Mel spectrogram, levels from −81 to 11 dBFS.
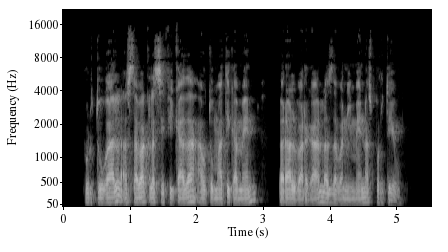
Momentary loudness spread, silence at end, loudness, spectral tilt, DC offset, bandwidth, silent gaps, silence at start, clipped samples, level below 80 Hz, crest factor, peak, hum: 10 LU; 0.45 s; -20 LUFS; -3.5 dB/octave; under 0.1%; 15.5 kHz; none; 0.35 s; under 0.1%; -54 dBFS; 20 dB; -2 dBFS; none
